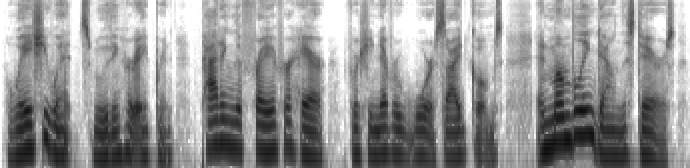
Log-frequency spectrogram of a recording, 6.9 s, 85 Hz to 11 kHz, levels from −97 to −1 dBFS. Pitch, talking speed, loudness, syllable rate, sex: 135 Hz, 185 wpm, -19 LUFS, 4.9 syllables/s, female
